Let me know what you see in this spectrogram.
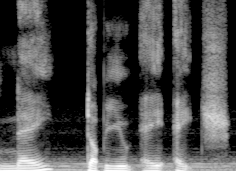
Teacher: with emphasis on the second syllable and a slight vibration on the final syllable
